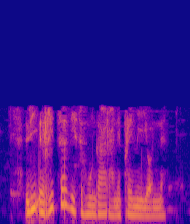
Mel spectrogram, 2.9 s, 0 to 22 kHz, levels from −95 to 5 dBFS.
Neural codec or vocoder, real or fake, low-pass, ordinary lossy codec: none; real; 3.6 kHz; MP3, 24 kbps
